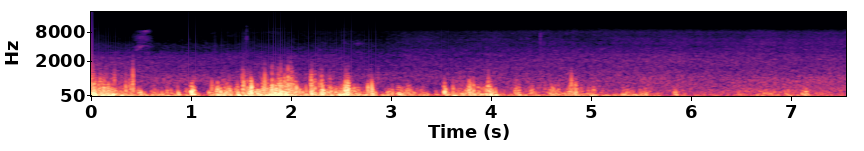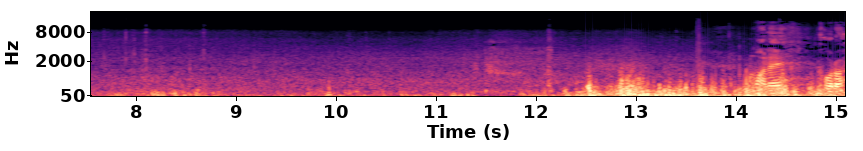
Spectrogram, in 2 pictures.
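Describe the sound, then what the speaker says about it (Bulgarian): Strong, gusty wind buffets the microphone high on a mountain in the Rhodopes, a loud broadband roar that swells and eases across the clip, with a person talking over it at the start and again near the end. "Излезе супер бесен вятър."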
